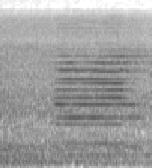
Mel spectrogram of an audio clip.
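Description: A vehicle horn honks once, a steady tone held for about a second, starting a little under a second in.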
